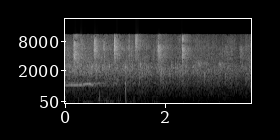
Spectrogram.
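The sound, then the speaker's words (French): An audience applauding loudly, a dense, steady wash of clapping that lasts the whole time. “Acclamez très fort. Give a loud clap offering.”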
